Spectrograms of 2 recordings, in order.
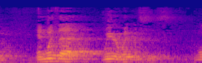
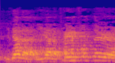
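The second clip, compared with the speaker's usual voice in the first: loud, higher, laughing through it; calling out with a laugh; 4 semitones higher, 6 dB louder than usual. Retold or imitated. Man on the toilet asking the teen for his pamphlet, laughing. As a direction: call out, amused.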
